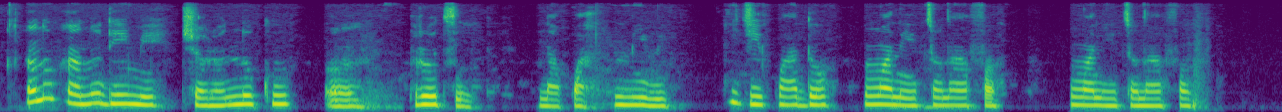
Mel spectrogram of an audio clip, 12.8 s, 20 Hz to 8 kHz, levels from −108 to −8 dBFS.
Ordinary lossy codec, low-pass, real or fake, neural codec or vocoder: none; 7.2 kHz; real; none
